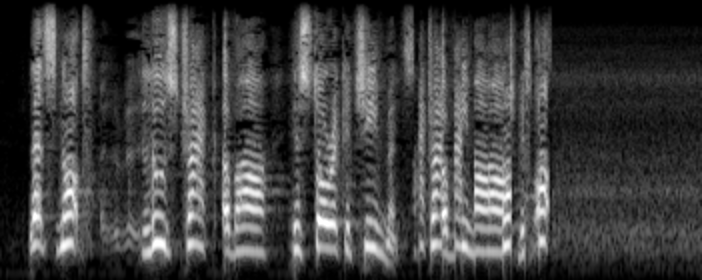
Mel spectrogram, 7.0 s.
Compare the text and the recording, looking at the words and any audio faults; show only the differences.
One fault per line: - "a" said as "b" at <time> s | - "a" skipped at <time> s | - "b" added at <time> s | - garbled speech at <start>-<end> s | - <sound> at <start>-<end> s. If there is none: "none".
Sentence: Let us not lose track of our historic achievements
- garbled speech at 4.1-5.5 s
